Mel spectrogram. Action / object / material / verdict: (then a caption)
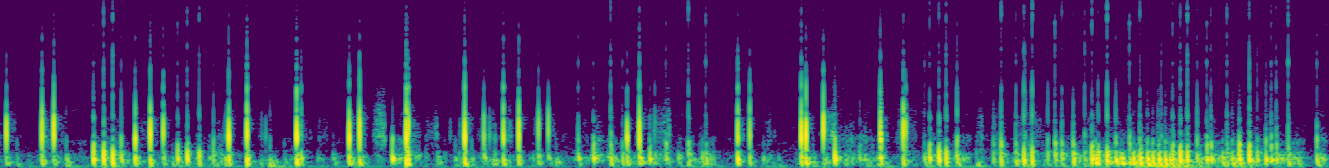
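tap / fruit box / unknown / none. A fruit box held close to the microphone is tapped gently with quick, irregular taps. Each tap is short and dry, with a low, hollow thump and a faint bright click that dies away almost at once. Near the end, the taps give way to a denser, softer low rumble of continuous handling.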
